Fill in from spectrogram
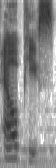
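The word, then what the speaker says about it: El Peace (ἐλπίς): It's El Peace. Isn't that wild? That is really how you say it.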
